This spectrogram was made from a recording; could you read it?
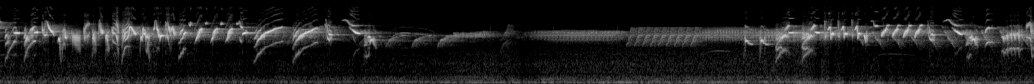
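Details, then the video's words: Pintagol, a goldfinch × canary hybrid, singing pure song for song training: rapid high twittering trills and chirps, a sustained buzzy, even note in the middle, then lively warbling phrases returning. "canto puro do pintagol"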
